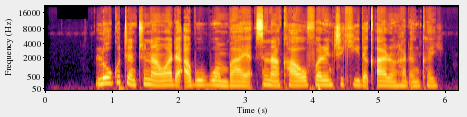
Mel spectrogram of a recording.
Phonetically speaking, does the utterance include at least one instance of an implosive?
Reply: yes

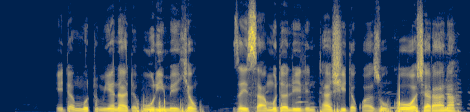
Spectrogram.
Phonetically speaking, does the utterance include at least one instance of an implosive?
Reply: no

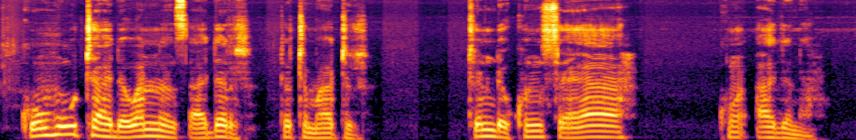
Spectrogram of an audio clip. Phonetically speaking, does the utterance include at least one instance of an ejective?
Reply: yes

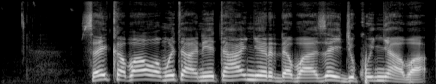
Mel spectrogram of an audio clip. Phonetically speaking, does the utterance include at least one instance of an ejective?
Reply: no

